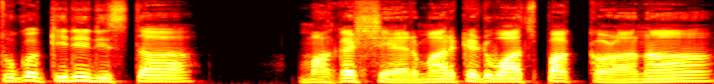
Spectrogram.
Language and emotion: Goan Konkani, angry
